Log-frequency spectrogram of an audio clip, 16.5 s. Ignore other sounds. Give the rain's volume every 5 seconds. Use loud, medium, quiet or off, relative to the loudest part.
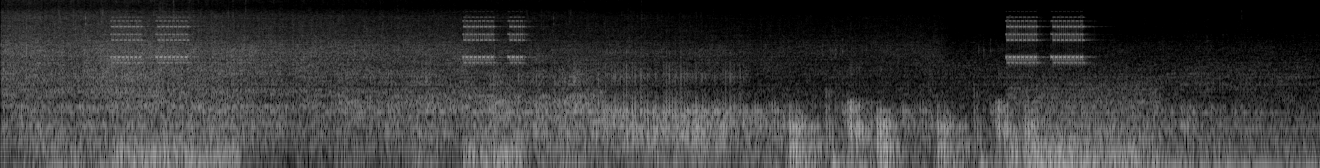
loud, medium, quiet, quiet.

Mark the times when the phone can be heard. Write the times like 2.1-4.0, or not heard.
1.4-3.0, 5.8-6.6, 12.6-14.6.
